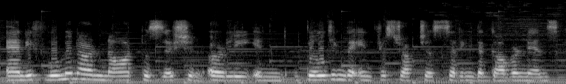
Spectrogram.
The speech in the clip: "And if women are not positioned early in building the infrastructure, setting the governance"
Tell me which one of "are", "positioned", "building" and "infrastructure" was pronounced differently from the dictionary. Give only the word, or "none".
positioned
